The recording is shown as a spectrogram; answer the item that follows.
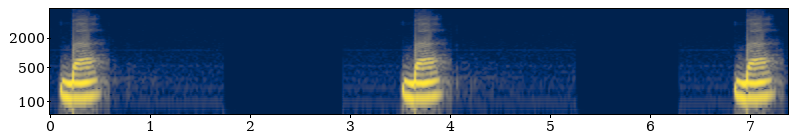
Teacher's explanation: Huruf ba keluar dari tempat pertemuan antara bibir bawah dengan bibir atas dan kondisi lidah dalam keadaan normal.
